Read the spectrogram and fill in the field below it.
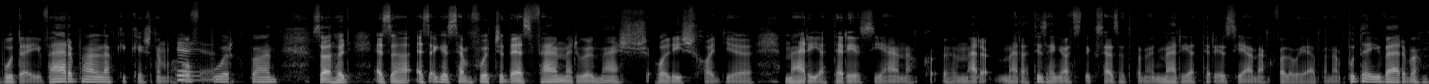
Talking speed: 140 wpm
